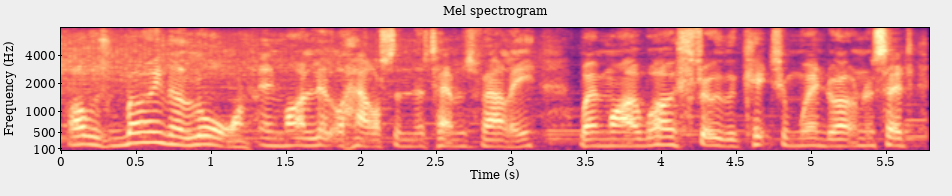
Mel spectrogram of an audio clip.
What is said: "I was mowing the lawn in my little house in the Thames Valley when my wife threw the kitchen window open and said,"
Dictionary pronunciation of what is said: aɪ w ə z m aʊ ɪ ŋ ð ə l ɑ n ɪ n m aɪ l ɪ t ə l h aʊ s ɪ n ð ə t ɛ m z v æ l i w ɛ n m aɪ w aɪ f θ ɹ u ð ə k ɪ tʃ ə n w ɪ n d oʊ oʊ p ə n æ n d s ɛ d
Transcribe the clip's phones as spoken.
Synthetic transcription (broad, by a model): aɪ w ə z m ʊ ɪ ŋ ð ə l ɑ n ɪ n m aɪ l ɪ t l h aʊ s ɪ n ð ə t ɛ m z v æ l i w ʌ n m aɪ w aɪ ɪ θ ɹ u ð ə k ɪ tʃ ə n w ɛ n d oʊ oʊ ə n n s ɛ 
